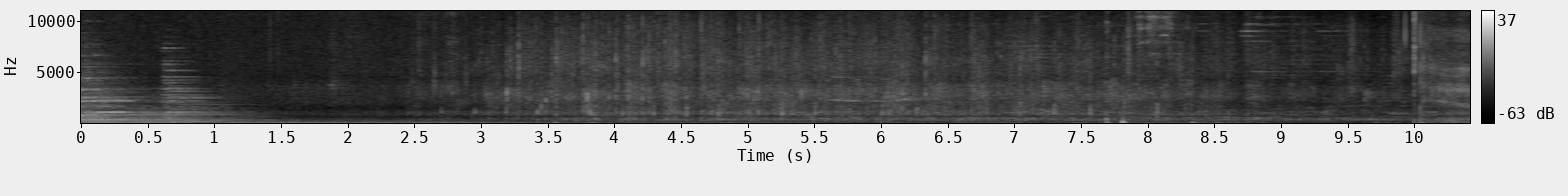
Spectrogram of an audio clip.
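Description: A pit orchestra's closing music ends about a second in. It is followed by a large audience of children applauding and chattering.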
